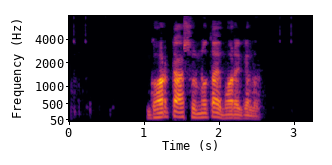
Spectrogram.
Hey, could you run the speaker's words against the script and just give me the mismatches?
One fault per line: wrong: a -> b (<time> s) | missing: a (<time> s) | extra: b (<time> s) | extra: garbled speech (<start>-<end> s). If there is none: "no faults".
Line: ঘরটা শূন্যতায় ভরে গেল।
no faults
